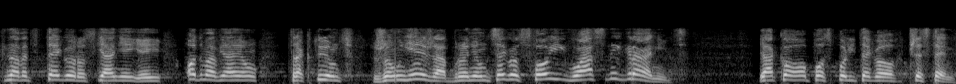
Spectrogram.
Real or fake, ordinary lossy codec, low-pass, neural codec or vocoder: real; Opus, 32 kbps; 5.4 kHz; none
